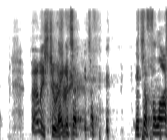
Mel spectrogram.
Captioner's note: laughing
